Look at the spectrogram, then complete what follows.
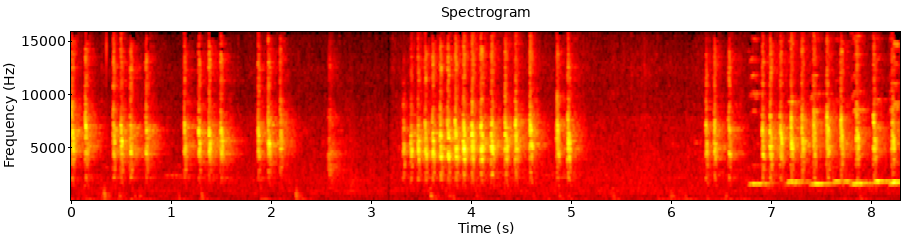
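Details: House sparrow fighting a rival: bursts of rapid, dry, rattling chatter, each lasting under a second and repeated irregularly. A louder run of chatter comes in the middle, and a thin rising whistled series enters near the end.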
